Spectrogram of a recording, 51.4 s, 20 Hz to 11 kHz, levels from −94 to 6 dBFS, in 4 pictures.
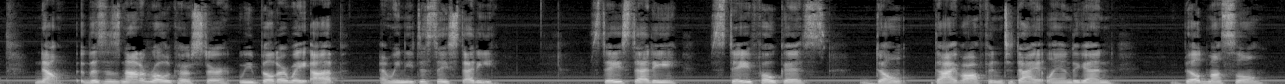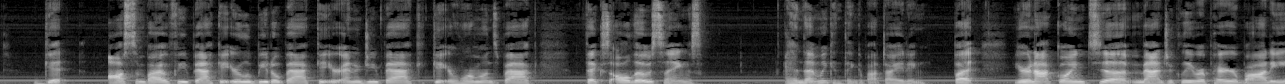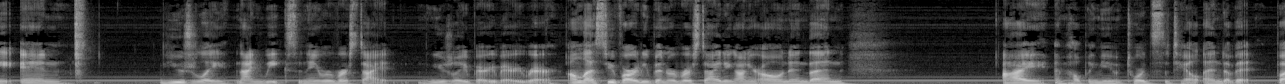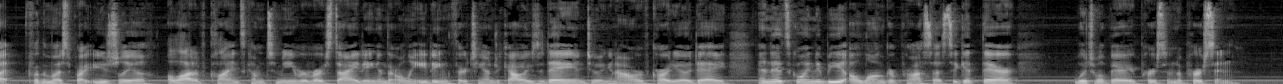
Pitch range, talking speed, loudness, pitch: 135-185 Hz, 175 wpm, -24 LUFS, 160 Hz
